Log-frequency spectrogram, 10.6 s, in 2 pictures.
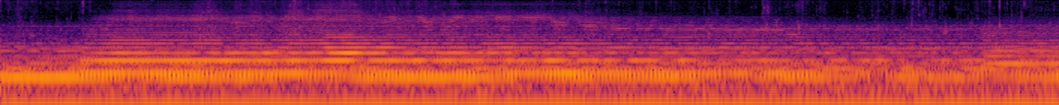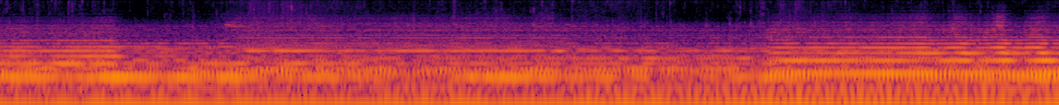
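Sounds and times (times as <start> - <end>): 
soft sustained drone music: 0.0 - 10.5.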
